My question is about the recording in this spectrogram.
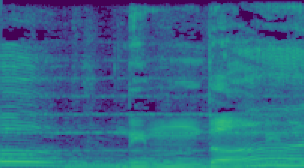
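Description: Slow introduction of a Tamil Catholic Lenten hymn: a sustained melody line holds a note, slides down early on, then glides up to a new held note over a steady low bass note.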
